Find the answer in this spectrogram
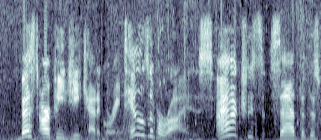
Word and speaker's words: Arise: I said, Tales of Arise. Which I learned only at the Game Awards. I've been pronouncing incorrectly this entire time. I've been calling it Tales of Arsane for so long, and I don't know why, but I did!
